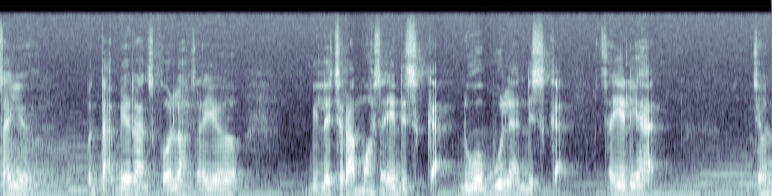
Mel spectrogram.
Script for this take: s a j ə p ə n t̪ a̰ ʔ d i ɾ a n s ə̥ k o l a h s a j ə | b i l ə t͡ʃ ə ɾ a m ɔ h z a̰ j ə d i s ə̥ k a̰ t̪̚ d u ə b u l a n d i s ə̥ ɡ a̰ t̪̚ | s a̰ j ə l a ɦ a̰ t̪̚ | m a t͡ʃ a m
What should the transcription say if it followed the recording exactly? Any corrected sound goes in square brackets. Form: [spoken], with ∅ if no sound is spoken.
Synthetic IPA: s a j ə p ə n t̪ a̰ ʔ [b] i ɾ a n s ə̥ k o l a h s a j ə | b i l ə t͡ʃ ə ɾ a m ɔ h [s] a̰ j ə d i s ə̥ k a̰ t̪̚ d u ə b u l a n d i s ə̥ [k] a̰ t̪̚ | s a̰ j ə l [i] ɦ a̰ t̪̚ | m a t͡ʃ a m

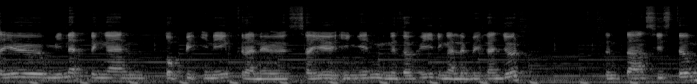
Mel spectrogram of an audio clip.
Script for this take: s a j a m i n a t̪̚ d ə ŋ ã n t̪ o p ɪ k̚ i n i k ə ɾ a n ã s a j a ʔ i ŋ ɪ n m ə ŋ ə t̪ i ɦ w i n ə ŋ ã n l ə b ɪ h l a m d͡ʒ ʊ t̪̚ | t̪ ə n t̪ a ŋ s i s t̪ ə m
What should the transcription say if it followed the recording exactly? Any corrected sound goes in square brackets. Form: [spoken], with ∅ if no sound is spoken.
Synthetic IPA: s a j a m i n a t̪̚ d ə ŋ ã n t̪ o p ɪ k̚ i n i k ə ɾ a n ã s a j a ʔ i ŋ ɪ n m ə ŋ ə t̪ [a] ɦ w i [d] ə ŋ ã n l ə b ɪ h l a [ɲ] d͡ʒ ʊ t̪̚ | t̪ ə n t̪ a ŋ s i s t̪ ə m

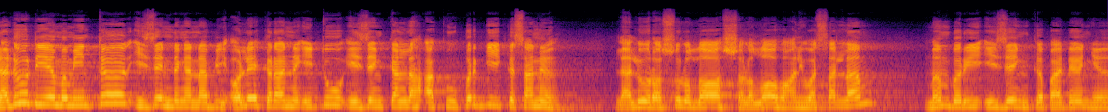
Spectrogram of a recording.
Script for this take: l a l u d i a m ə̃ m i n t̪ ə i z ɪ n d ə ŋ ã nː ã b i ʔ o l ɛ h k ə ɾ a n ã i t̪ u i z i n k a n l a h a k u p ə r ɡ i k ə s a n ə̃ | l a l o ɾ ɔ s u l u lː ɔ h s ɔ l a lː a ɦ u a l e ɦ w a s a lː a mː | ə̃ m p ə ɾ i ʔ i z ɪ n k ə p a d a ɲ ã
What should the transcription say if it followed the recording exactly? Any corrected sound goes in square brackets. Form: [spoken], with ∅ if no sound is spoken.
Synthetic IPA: l a l u d i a m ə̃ m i n t̪ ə i z ɪ n d ə ŋ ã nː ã b i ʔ o l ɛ h k ə ɾ a n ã i t̪ u i z [ɪ] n k a n l a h a k u p ə r ɡ i k ə s a n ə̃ | l a l [u] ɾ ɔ s u l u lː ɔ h s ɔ l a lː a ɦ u a l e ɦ w a s a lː a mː | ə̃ m [b] ə ɾ i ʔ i z ɪ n k ə p a d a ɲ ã

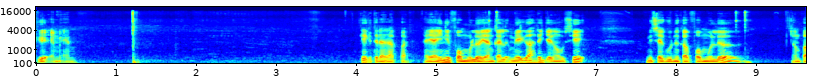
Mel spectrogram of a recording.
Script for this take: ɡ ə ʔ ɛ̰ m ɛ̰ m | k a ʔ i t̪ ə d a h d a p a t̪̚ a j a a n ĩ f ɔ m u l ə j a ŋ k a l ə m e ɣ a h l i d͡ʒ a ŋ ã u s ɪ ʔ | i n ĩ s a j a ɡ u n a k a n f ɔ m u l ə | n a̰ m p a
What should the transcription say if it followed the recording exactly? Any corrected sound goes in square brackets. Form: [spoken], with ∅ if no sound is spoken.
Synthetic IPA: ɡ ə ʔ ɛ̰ m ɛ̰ m | k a [k] i t̪ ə d a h d a p a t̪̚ a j a [i] n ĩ f ɔ m u l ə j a ŋ k a l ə m e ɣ a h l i d͡ʒ a ŋ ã u s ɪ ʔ | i n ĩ s a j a ɡ u n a k a n f ɔ m u l ə | n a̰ m p a

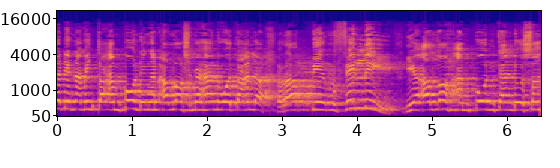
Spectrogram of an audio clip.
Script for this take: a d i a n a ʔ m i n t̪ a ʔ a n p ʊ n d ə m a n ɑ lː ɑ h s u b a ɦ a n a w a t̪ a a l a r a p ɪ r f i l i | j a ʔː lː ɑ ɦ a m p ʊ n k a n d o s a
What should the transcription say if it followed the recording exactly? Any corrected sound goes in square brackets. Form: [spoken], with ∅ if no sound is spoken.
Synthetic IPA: a d i a n a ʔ m i n t̪ a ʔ a [m] p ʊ n d ə [ŋ] a n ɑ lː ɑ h s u b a ɦ a n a w a t̪ a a l a r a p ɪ r f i l i | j a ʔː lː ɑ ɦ a m p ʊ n k a n d o s a

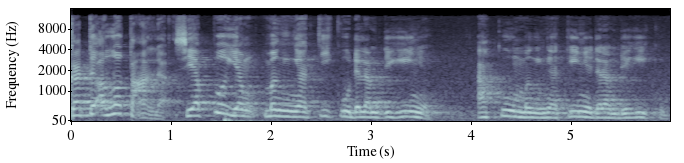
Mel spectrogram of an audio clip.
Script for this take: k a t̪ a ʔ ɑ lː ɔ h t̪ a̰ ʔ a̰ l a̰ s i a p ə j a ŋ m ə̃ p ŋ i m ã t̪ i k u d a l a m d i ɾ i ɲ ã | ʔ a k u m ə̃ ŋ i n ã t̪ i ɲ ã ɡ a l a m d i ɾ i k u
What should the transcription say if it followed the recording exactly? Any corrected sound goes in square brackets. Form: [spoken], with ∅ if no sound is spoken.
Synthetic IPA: k a t̪ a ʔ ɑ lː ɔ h t̪ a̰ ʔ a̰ l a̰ s i a p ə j a ŋ m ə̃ [∅] ŋ i [ŋ] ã t̪ i k u d a l a m d i ɾ i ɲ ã | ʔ a k u m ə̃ ŋ i [ŋ] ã t̪ i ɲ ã [d] a l a m d i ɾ i k u

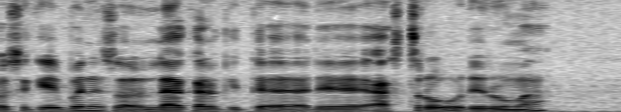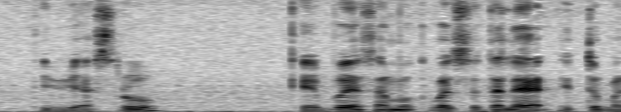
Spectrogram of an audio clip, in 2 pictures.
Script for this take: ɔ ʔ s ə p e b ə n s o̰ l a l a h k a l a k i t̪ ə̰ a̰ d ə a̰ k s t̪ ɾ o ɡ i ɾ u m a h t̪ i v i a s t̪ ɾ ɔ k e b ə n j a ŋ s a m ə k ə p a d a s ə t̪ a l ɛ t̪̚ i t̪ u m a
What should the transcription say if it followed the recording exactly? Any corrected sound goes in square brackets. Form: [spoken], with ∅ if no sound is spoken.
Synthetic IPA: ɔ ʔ s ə [k] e b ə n s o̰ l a l a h k a l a k i t̪ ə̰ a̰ d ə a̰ [∅] s t̪ ɾ o [d] i ɾ u m a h t̪ i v i a s t̪ ɾ [o] k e b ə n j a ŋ s a m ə k ə p a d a s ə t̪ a l ɛ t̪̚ i t̪ u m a

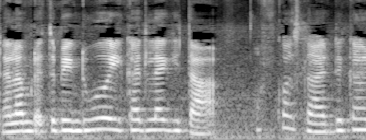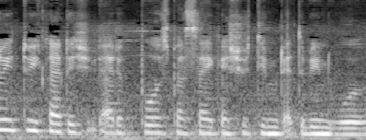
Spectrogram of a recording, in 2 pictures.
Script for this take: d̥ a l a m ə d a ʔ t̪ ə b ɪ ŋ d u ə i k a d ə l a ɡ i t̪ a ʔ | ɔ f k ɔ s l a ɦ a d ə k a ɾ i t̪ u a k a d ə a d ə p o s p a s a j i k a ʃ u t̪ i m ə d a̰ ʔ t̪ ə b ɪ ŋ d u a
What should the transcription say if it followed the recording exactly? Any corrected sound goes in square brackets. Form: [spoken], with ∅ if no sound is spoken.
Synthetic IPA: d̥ a l a m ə d a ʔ t̪ ə b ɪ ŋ d u ə i k a d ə l a ɡ i t̪ a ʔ | ɔ f k ɔ s l a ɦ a d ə k a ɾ i t̪ u [i] k a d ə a d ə p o s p a s a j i k a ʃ u t̪ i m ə d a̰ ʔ t̪ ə b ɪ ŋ d u [ə]

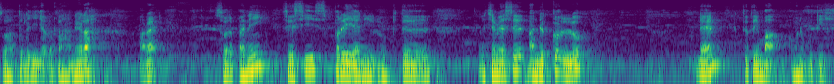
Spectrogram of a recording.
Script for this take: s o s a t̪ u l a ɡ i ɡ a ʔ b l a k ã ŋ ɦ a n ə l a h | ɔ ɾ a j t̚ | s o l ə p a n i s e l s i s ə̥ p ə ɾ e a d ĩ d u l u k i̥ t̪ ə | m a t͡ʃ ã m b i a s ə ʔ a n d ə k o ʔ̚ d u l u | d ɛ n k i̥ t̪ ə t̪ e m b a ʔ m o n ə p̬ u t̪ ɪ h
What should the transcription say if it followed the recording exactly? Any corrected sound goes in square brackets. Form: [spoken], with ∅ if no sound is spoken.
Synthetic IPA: s o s a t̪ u l a ɡ i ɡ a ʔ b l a k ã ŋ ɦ a n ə l a h | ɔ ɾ a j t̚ | s o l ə p a n i s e [∅] s i s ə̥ p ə ɾ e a [n] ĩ d u l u k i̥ t̪ ə | m a t͡ʃ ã m b i a s ə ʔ a n d ə k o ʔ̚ d u l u | d ɛ n k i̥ t̪ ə t̪ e m b a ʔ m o n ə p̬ u t̪ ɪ h

